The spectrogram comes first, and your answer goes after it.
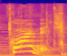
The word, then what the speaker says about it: garbage: Garbage. Some people say garbage. Garbage disposal? But it's actually garbage.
